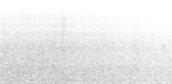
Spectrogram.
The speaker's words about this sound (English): this full flow of Yosemite Creek has caused problems with damage to buildings on the side of the creek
